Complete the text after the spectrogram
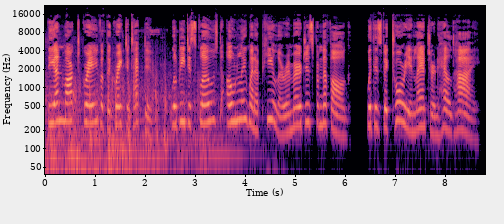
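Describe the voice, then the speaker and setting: A woman's voice: fairly high pitch, unhurried, fairly bright tone. A woman announcer reading scripted introductory narration.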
